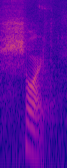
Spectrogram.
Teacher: Less rounding for sh and it'll sound more natural.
